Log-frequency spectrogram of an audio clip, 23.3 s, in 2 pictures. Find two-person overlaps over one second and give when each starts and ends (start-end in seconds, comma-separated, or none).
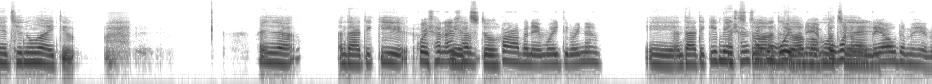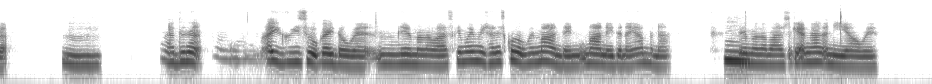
9.1-10.9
